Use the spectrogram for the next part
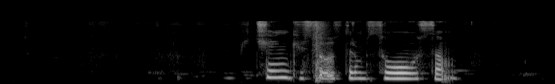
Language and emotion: Russian, sad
